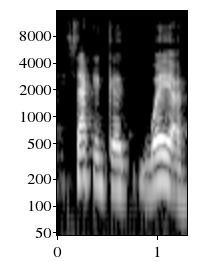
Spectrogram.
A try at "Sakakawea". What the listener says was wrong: A lot of people say Sacagawea, but the native peoples tend to prefer the pronunciation Sakakawea now, with K's in the spelling.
